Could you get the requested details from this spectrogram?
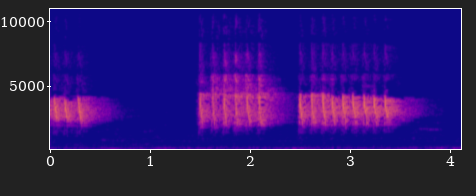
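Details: Oriental white-eye song, recorded clear: short bursts of rapid, evenly pulsed high trills, each fading away, with pauses between bursts.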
